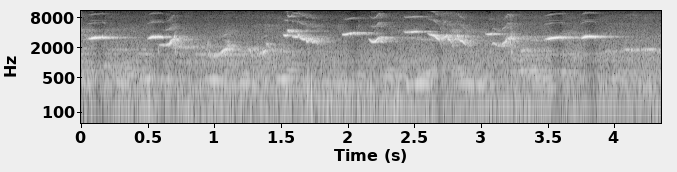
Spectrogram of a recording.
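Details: Lure song of an Oriental magpie-robin (kacer) for lazy singers: continuous string of whistled notes and slurred chirps, repeated briskly about every third of a second, varied in pitch.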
